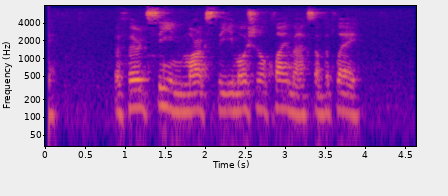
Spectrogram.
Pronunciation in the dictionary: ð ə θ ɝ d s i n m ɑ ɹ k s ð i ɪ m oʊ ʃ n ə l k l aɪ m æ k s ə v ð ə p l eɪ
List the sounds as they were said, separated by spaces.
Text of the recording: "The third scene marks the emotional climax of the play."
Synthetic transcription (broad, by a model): ð ə θ ɝ d s i n m ɑ ɹ k s ð i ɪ m oʊ ʃ n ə l k l aɪ m æ k s ə v ð ə p l eɪ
